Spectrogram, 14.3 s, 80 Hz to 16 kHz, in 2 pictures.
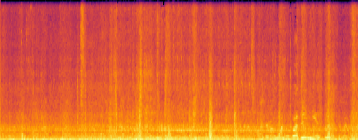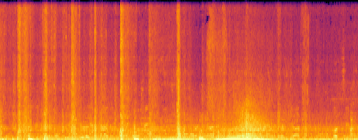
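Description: Car engine idling nearby, its low rumble fading over the first few seconds, with footsteps on packed snow and faint distant voices. Three sharp thumps land about 8, 10 and 11 seconds in.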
